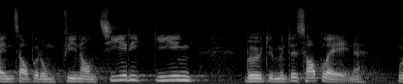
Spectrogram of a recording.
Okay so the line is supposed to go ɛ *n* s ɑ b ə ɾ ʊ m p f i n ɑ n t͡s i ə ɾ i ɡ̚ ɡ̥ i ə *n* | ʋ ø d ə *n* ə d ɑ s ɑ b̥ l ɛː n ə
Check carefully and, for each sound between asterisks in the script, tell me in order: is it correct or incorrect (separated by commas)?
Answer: correct, incorrect, incorrect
